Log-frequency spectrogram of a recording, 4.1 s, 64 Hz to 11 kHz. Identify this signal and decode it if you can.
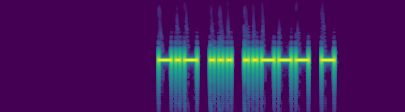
Morse code, heard as a keyed tone, about 28 wpm, 700 Hz. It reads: KS2T
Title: USA Call Signs - 4 Characters - 28wpm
